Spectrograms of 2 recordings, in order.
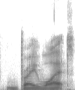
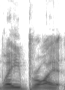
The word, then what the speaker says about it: Bray Wyatt: from bray W wet Bray Wyatt I always get his name wrong I always call him way bright sometimes I don't know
